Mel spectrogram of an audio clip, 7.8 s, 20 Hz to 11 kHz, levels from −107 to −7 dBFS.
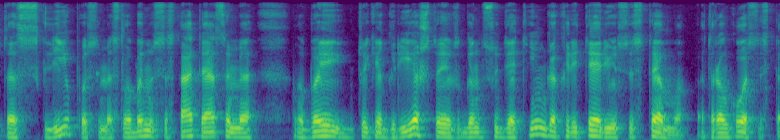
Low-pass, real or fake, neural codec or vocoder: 9.9 kHz; real; none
